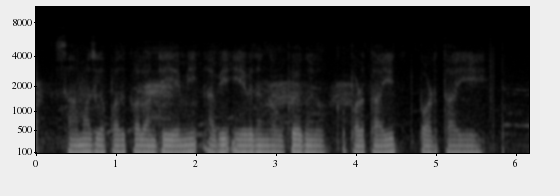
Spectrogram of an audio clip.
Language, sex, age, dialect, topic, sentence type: Telugu, male, 36-40, Southern, banking, question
